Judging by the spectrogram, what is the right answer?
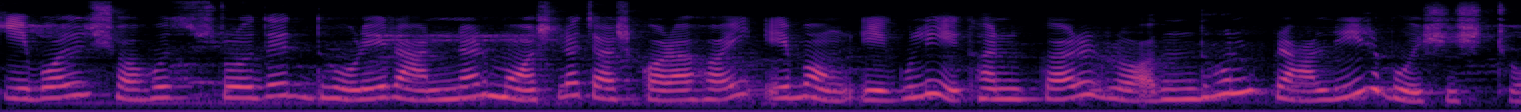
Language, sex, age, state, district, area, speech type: Bengali, female, 18-30, West Bengal, Uttar Dinajpur, urban, read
